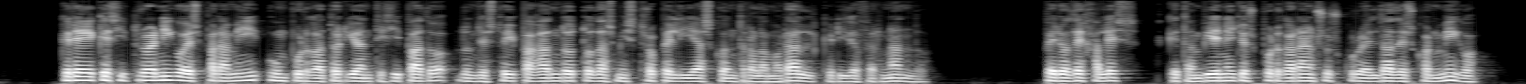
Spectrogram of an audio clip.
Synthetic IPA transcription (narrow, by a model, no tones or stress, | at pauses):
kɾe̞ːke̞θit̪ɾwe̞niɣo̞e̞spaɾamiumpuɾɣat̪o̞ɾjoant̪iθipaðo̞ðo̞nd̪est̪o̞jpaɣ̞and̪o̞t̪o̞ðazmist̪ɾo̞pe̞liasko̞nt̪ɾalamo̞ɾalke̞ɾiðo̞fe̞ɾnãnd̪o̞ | pe̞ɾo̞ðe̞xale̞s | ke̞t̪ambje̞ne̞ʎo̞spuɾɣaɾansuskɾue̞ld̪aðe̞sko̞nmiɣ̞o̞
